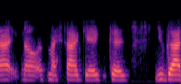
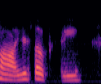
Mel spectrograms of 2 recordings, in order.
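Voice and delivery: put-on patronizing, condescending tone. Retelling how a restaurant guest smiled and answered: imitating a patronizing compliment. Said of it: "try to insult me and just call me, like, like, I'm dumb".

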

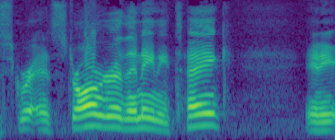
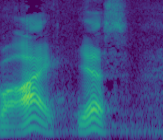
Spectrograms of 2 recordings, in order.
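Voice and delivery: put-on Scottish accent, quieter; 6 semitones lower, 5 dB quieter than usual. Retelling a film scene, a speaker voices the nephew's reply in a Scottish impression. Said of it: "That's my Scottish impression".

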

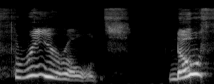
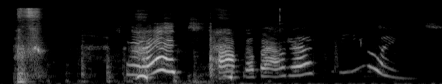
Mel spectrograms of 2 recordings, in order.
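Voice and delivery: clumsy, high-pitched put-on puppet voice; 6 semitones higher, 5 dB quieter than usual. Discussing an Elmo talk show spinoff, speaker does a bad Elmo impression. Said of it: "That's a bad Elmo impression".

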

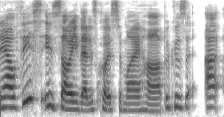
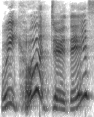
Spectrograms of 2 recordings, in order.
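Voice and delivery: loud, raised, sarcastic delivery; 3 semitones higher, 6 dB louder than usual. Retelling a cartoon scene, imitating Grandpa Simpson sarcastically. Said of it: "in sarcastic".

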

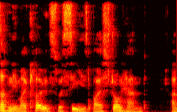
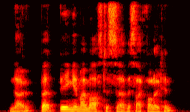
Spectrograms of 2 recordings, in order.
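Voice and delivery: ordinary delivery

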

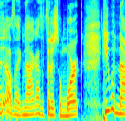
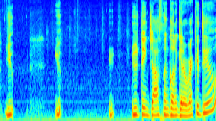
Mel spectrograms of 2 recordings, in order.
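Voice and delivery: put-on stuttering man's voice. Retelling how a man talked to her: imitating a stuttering man.

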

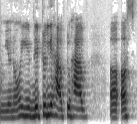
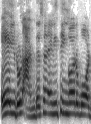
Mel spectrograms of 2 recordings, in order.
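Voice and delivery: put-on angry scolding woman voice, higher; 4 semitones higher than usual. Retelling how a triggered woman scolded the speaker: imitating an angry scolding woman. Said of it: "the accent or the voice tone in which she said".

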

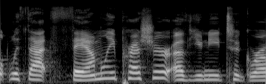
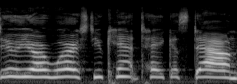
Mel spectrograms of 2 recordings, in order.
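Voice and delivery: very high-pitched, shrill screaming; 9 semitones higher than usual. Retelling a film scene of Lieutenant Dan at the storm: imitating Lieutenant Dan screaming. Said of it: "he's, like, screaming up at the sky".

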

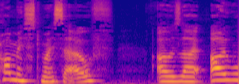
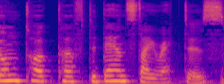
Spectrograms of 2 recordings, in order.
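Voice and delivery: put-on New York accent with teeth-touched D sounds. Demonstrating accent tips to the other speaker, New York accent. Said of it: "the New York accent, they say that they have a dental D".

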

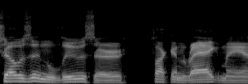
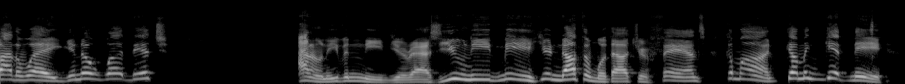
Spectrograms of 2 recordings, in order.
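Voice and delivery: mocking, taunting tone, higher pitch; 8 semitones higher than usual. Retelling how a character taunts a trapped villain: imitating a taunt. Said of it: "he just starts taunting him".

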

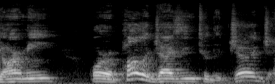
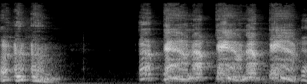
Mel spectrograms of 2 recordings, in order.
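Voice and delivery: robot-like yelling, mechanical shouted voice; 11 semitones higher, 5 dB louder than usual. Imitating how they yell at them over there: robotic yelling voice. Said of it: "they change their voices... What are you trying to sound like a robot for?".

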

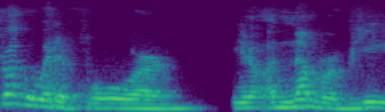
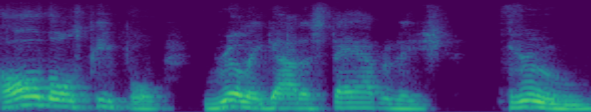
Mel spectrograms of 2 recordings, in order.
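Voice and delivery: plain

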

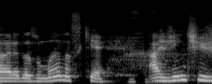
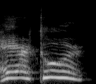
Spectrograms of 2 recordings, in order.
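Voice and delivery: put-on high hollering shout; 8 semitones higher than usual. Speaker retells a guy shouting to someone in the street: retelling a shout. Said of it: "O maluco gritando pra ele na rua".

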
